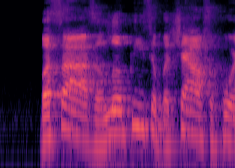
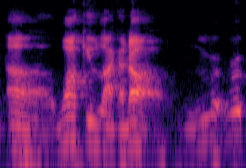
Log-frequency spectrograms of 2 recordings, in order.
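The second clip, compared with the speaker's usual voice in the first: usual speaking voice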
